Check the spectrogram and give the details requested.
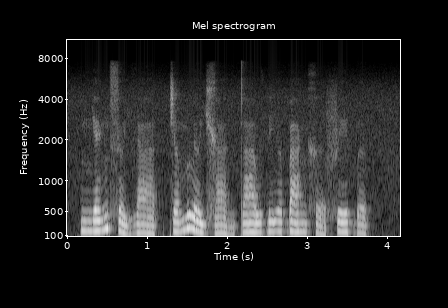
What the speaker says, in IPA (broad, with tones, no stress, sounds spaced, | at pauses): ɲ ɛ˧˥ ŋ s ə˨˩˨ j l aː˨˩ t̚ c ə˧˥ m l ə˨˩ j ɣ a˨˩˨ n t̪ aː˧ w ɗ i˧ ə̯ ɓ a˧ ŋ x əː˨˩˨ f e˧ ɓ ə˨˩ k̚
